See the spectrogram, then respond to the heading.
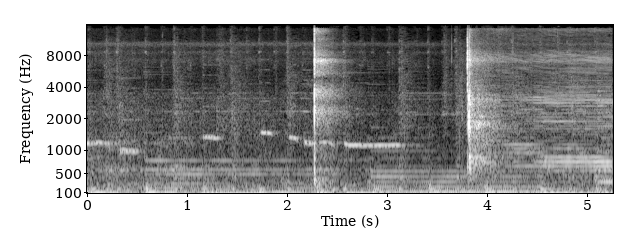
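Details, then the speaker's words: Electric hair clipper with a loud, steady buzzing hum and two sharp clicks; the hum is bothersome to customers, and a strong hum like this is usually blamed on the blade (suspected, not confirmed). "bunyi dengung seperti ini ini akan apa akan membikin apa namanya bisingnya ditelinga pelanggan kita"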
